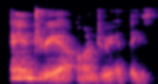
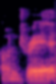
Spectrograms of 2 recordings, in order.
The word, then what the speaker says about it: Andrea: And I mean, well, Andrea, they pronounce her name. We always say Andrea, but I mean, I guess Andrea is how they pronounce it.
